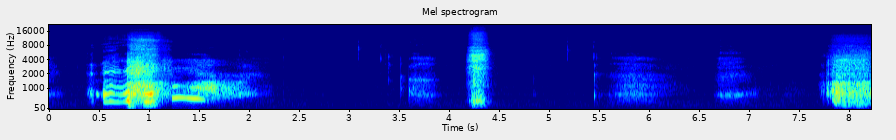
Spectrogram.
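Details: Requested loud wet sneezes: three loud, wet, explosive sneezes, first with voiced build-up, followed by short breaths and sniffs; sneeze.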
